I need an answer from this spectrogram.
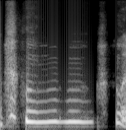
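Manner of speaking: high, drawn-out pretend sob; mock crying wail. Shown as a demonstration. Teacher imitates mood flipping to tears, mock crying. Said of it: "nangis gitu ya".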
